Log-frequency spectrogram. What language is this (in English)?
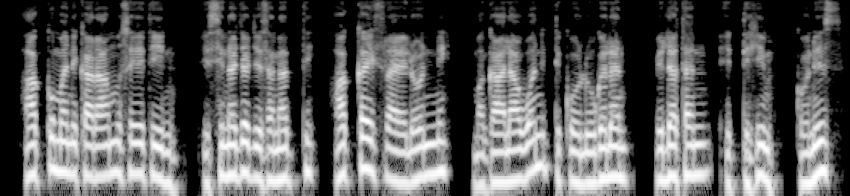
Oromo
